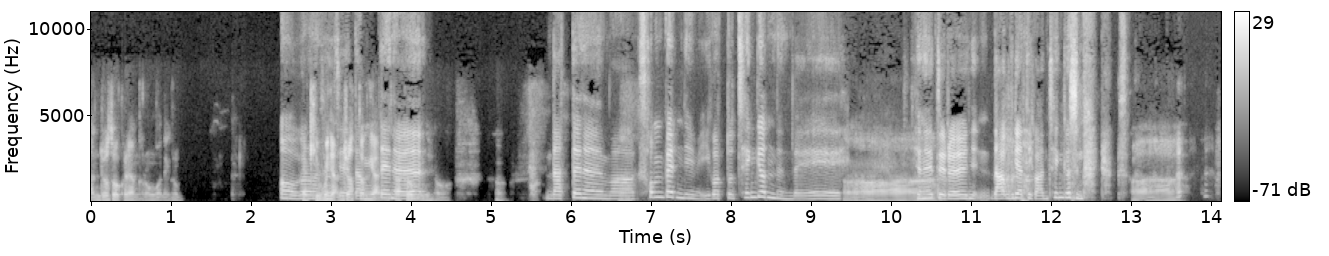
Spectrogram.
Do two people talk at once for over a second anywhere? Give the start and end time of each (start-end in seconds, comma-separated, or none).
2.6-4.2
